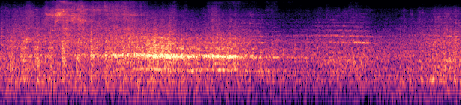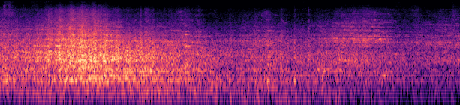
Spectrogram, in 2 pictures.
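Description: CSX double-stack intermodal freight train rolling past at speed: wheels clattering over the rails under the container well cars, swelling and easing as the cars go by. A steady high tone sounds over the first three seconds.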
